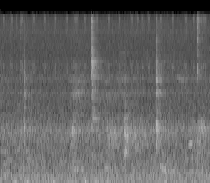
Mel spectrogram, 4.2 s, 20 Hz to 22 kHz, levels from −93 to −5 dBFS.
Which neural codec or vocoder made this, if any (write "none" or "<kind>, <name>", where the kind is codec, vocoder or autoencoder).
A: none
